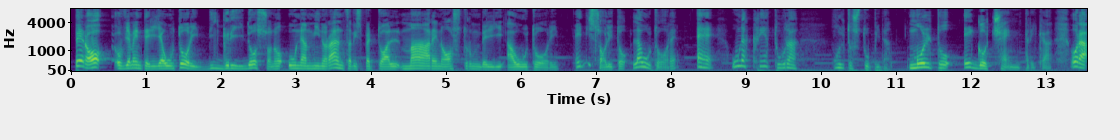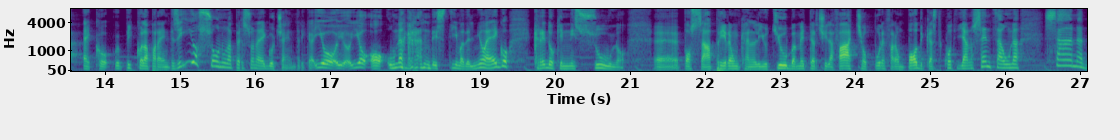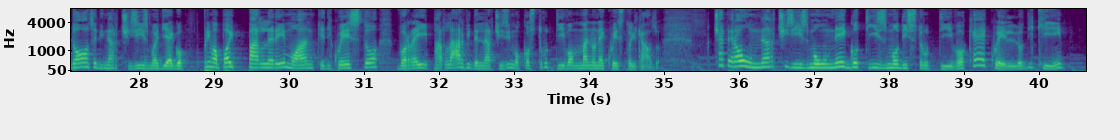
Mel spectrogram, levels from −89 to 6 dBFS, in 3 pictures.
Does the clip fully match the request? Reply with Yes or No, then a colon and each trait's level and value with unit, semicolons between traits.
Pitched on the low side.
No: medium, 145 Hz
